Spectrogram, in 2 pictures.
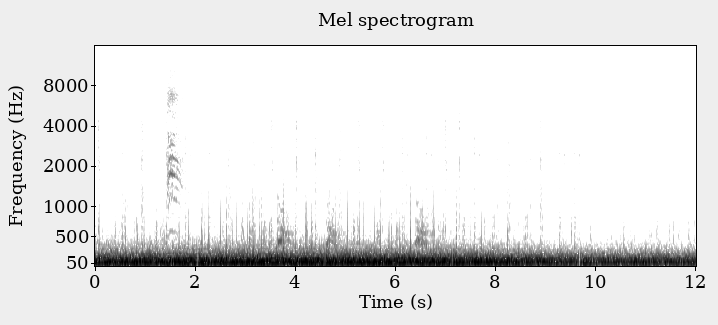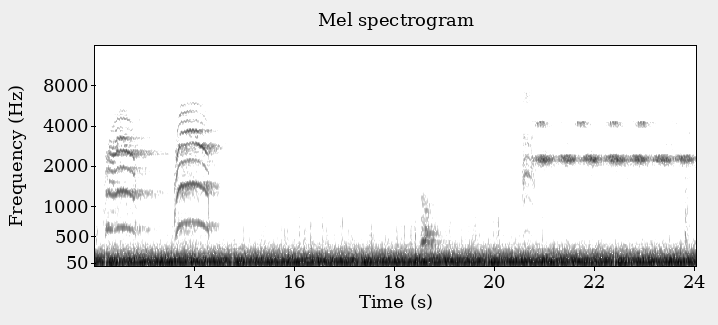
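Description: Wind rumbles low and steady outdoors.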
